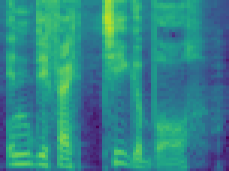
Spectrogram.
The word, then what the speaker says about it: indefatigable: The Astasa opinion of the Sosa was that they were slow, dense, deceitful, and indefatigable. How do you pronounce indefatigable? – Indefatigable. – Indefatigable. – Yep.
